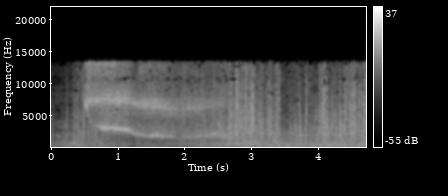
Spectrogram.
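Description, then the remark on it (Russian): Strong gusting wind, with gusts reaching 120-140 km/h, roars steadily and loudly right against the microphone during a snow squall, chunks of snow flying, a dense rushing blast with a thin high whistle sliding downward early on, then surging harder toward the end. “Как утверждали специалисты, тогда скорость ветра достигала 120-140 км в час временами.”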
